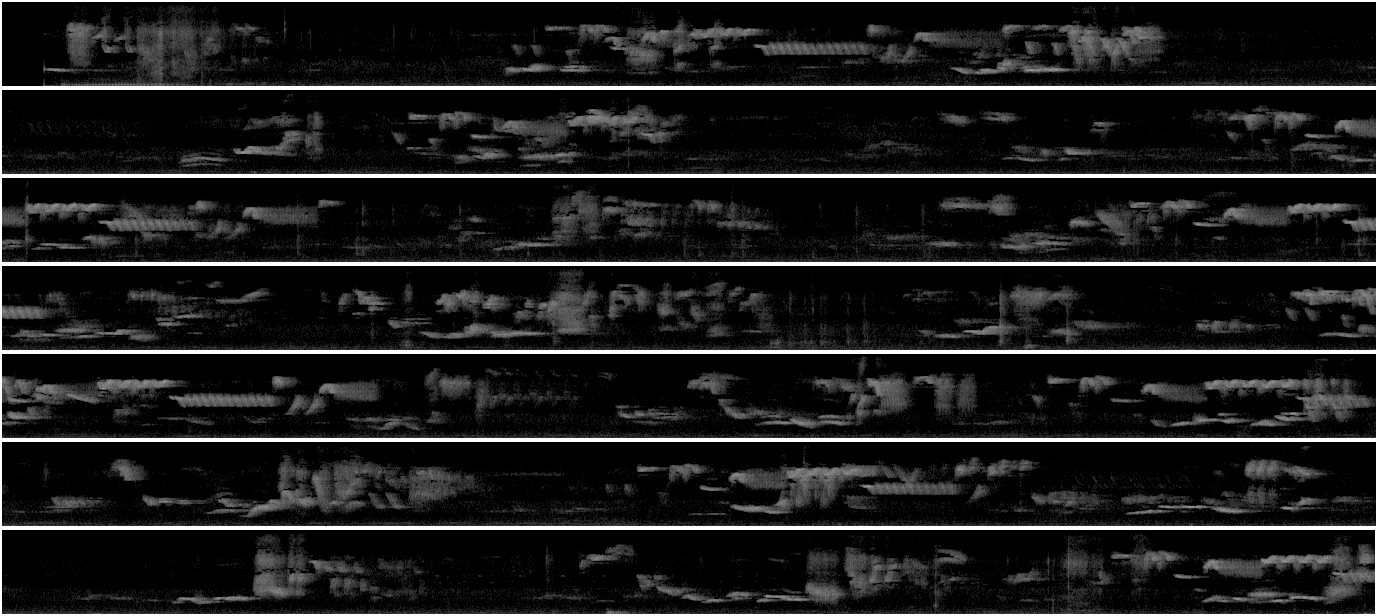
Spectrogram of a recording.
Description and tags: Dawn Chorus recorded in Wicklow, Ireland.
